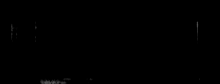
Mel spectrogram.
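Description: Near silence, with a few faint clicks near the start and just before the end and a soft low thump about half a second in.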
